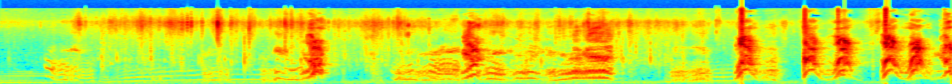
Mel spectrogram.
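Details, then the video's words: Puppy in play mode, starting with a whiny drawn-out vocal note, then rumbling growls building into a rapid string of sharp yappy barks at the end, low hum underneath. "puppy play"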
